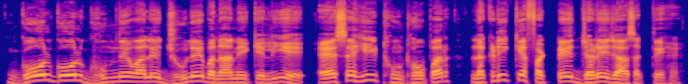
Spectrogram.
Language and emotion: Hindi, neutral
